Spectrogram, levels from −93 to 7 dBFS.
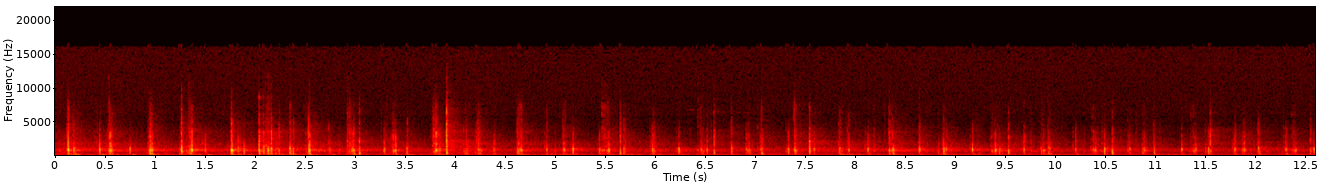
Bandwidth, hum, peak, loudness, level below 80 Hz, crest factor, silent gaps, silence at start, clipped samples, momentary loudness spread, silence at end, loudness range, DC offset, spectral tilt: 16.5 kHz; none; -12 dBFS; -44 LUFS; -60 dBFS; 32 dB; none; 0 s; under 0.1%; 12 LU; 0 s; 8 LU; under 0.1%; -4.5 dB/octave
